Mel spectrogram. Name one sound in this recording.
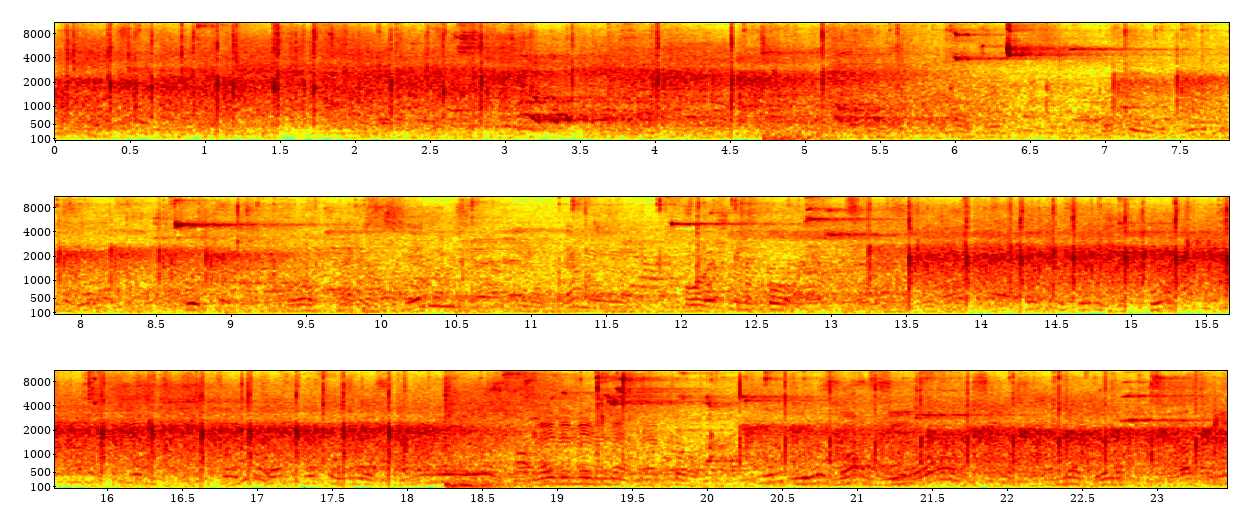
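A table tennis ball clicks quickly back and forth off paddles and a table in a large echoing hall.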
